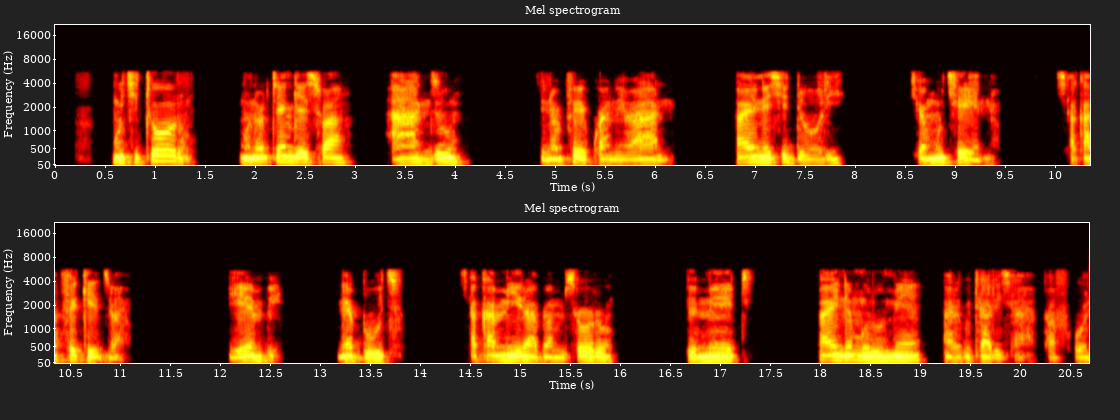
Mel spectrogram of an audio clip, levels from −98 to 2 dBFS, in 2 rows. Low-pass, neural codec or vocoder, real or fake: 5.4 kHz; codec, 16 kHz, 16 kbps, FreqCodec, larger model; fake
